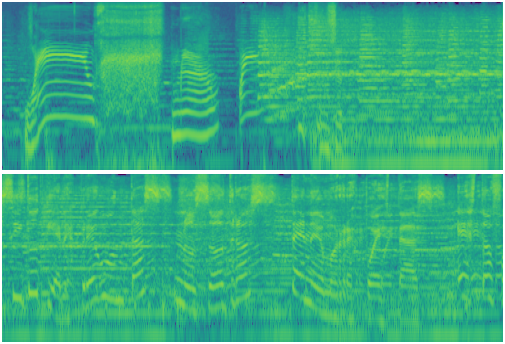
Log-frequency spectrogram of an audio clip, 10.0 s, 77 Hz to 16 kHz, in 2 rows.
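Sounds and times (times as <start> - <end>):
cat meowing: 0.2 - 3.0
speech: 0.2 - 4.0, 5.1 - 10.0.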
